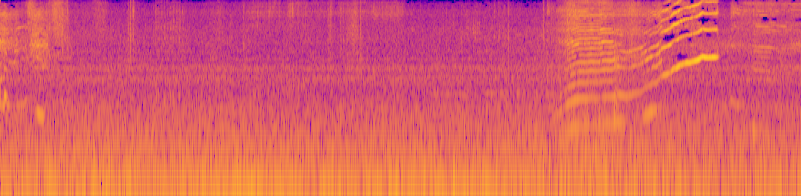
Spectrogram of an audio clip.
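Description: Steady low rumble of a car driving on a town street, heard from inside the vehicle. About seven seconds in, a high whine rises steadily in pitch for about two seconds.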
